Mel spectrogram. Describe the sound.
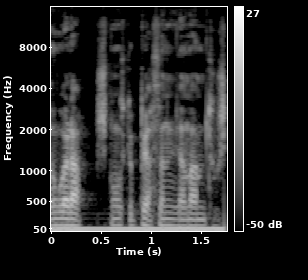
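A single voice speaks in French through a vocoder, its pitch flattened into a steady, robotic monotone, continuous over a low constant hum.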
